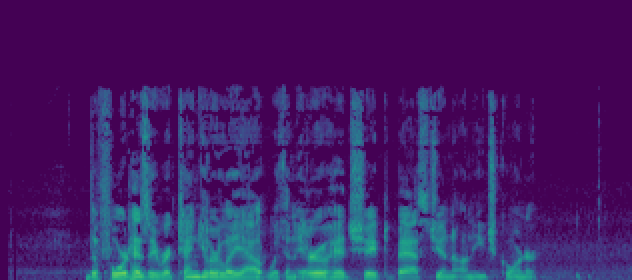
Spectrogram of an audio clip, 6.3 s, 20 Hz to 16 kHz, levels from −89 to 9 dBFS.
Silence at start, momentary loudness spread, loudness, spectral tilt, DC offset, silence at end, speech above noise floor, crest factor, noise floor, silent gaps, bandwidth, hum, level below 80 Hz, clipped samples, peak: 0.85 s; 13 LU; -27 LUFS; -4.5 dB/octave; under 0.1%; 1 s; 40 dB; 20 dB; -66 dBFS; none; 11.5 kHz; none; -72 dBFS; under 0.1%; -6 dBFS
